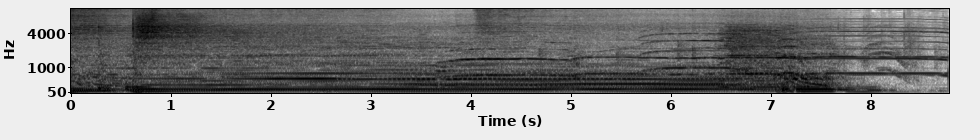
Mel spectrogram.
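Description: Live rock band playing electric guitar, bass guitar and drums, loud, with long sustained chords. Near the end the song closes on a final chord that is left to ring out.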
